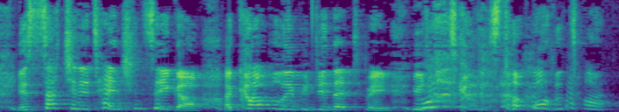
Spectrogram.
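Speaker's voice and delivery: high-pitched mock scolding, laughter creeping in; retold angry yelling. Dreamer imitating friend accusing her in the dream, mock angry yelling. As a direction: hurl accusations in playful imitation. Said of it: "then you started yelling at me".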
